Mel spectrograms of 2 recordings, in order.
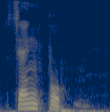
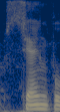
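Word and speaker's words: Tsangpo: The Brahmaputra river is known as सेंगपो। इसका यह है सेंगपो। ठीक है ना? टी का आवाज नहीं आता। टी साइलेंट रहता है। सेंगपो बोलते हैं।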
